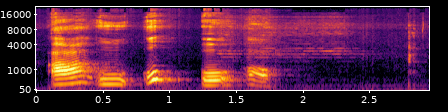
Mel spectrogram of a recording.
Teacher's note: पश्च स्वर जीभ के पश्च भाग का प्रयोग जहाँ होगा वहाँ पश्च स्वर होगा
